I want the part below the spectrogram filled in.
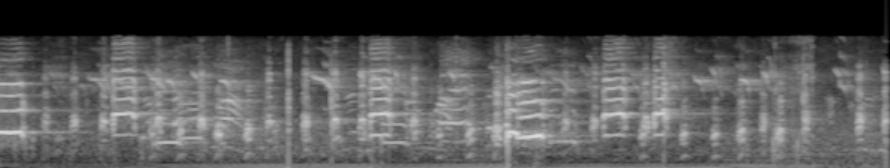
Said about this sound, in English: The chickens are rioting.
